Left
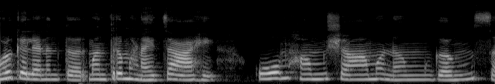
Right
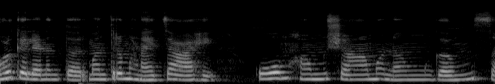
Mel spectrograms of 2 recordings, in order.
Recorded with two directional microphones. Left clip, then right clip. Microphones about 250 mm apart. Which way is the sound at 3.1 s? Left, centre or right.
Centre.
